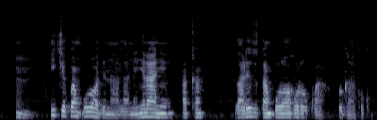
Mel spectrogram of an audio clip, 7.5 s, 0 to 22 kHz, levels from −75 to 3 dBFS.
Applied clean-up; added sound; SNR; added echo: none; none; none; none.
